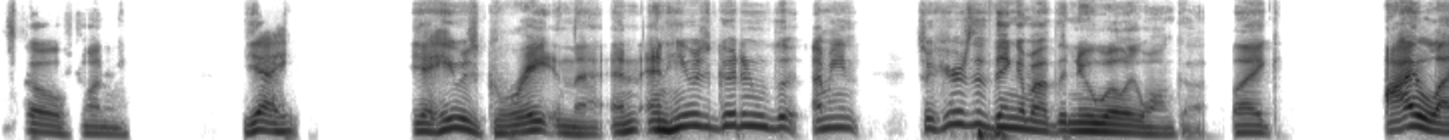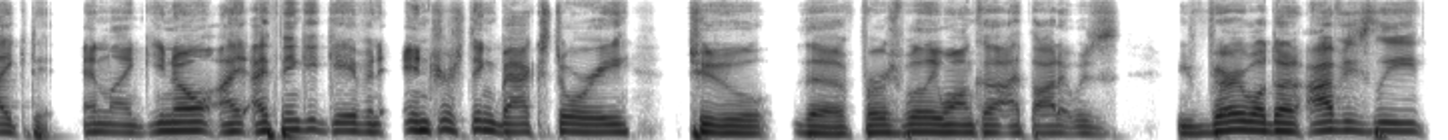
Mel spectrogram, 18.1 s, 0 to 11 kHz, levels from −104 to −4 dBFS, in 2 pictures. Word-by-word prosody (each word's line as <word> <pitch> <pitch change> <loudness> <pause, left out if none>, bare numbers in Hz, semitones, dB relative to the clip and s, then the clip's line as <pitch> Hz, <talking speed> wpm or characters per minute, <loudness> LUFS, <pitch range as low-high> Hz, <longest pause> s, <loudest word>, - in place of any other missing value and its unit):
So 130 -7 -4
funny. 110 -4 -10 0.7
Yeah, 150 +1 0 0.8
yeah, 150 -1 -1
he 175 +8 +1
was 185 -7 -1
great 135 +8 0
in 120 -2 -6
that, 105 -1 -7
and 145 +6 -3
and 175 -1 +4
he 200 +8 +3
was 245 -2 -2
good 245 +4 -3
in 240 -2 -2
the 215 +1 -5
I 175 - -2
mean, 205 0 -5 0.4
so 195 - -5
here's 260 +8 -3
the - - -1
thing 215 -3 +2
about 165 -6 -1
the 155 - -3
new 150 -1 +3
Willy 135 -3 +3
Wonka, 100 - -9 0.2
like, 125 -3 -4 0.6
I 235 - +6
liked 145 - +2
it, - - -7 0.2
and, 140 +1 -1
like, 130 -3 -5
you 145 +3 0
know, 155 +1 +4
I 140 +2 +1
I 150 - +4
think 175 -1 +2
it 175 - -2
gave 150 -1 -2
an 140 - -1
interesting 165 0 +2
backstory 135 0 0 0.4
to 120 -3 +2 0.2
the 115 -3 0
1st 125 -1 +1
Willy 135 0 +3
Wonka, 130 -1 +1
I 120 +1 -4
thought 120 0 -3
it 110 - -10
was 110 -3 -7 0.4
very 130 +9 +4
well 160 -2 +5
done. 150 -2 +5
Obviously, 150 -2 +1
140 Hz, 185 wpm, -25 LUFS, 125-165 Hz, 0.8 s, I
